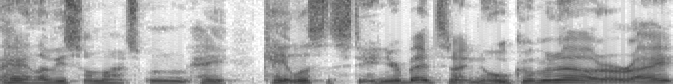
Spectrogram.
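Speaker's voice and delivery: cheerful, fun, happy dad voice. A father reenacts tucking his kids into bed, as the fun, happy dad. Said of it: "the fun, happy dad at first".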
